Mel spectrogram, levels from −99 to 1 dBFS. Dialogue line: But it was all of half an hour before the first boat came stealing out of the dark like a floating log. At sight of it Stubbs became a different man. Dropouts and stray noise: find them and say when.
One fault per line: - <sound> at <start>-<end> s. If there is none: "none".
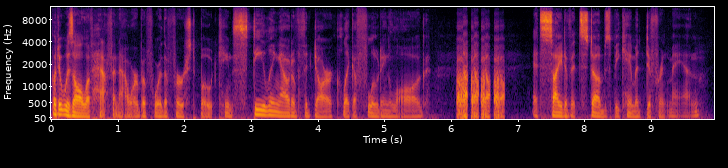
- laugh at 6.1-6.8 s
